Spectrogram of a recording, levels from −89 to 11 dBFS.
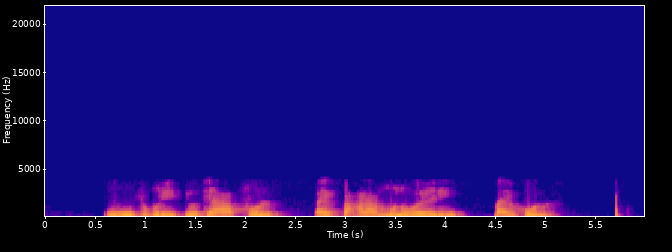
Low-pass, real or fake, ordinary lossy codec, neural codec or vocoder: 7.2 kHz; real; AAC, 16 kbps; none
